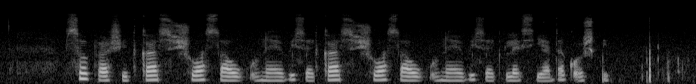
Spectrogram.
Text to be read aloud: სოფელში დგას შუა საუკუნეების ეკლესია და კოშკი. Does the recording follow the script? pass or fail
fail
